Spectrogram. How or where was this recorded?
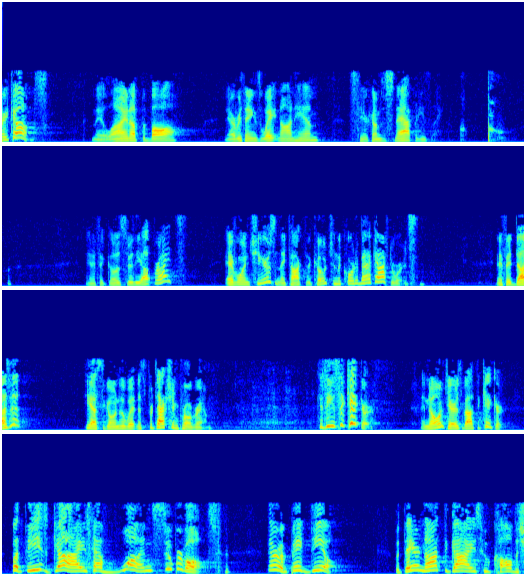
large echoing room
